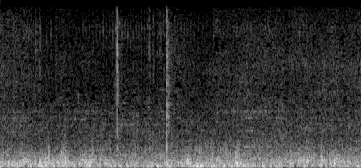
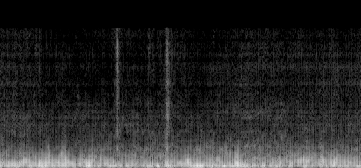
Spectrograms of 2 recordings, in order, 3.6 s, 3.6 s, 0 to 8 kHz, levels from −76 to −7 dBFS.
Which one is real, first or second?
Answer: first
